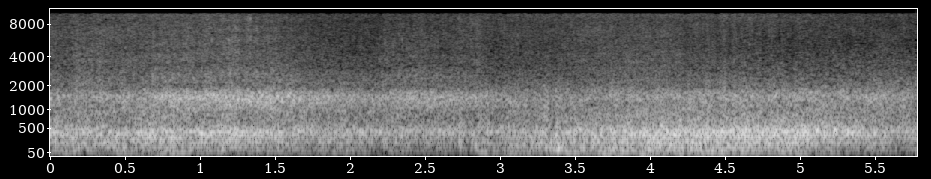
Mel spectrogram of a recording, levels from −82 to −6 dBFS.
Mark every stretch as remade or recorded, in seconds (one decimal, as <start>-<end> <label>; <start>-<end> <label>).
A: 0.0-3.1 recorded; 3.1-4.6 remade; 4.6-5.8 recorded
